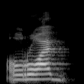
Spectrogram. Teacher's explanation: ra is heavy. Whenever ra is with fatha or dhamma, it is heavy attached with ba. Ba has shidda. There is no flow of sound. Roab, ba is short.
